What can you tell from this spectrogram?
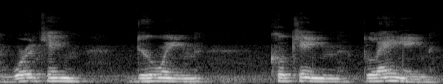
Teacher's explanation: you don't pronounce the G at the end of those words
